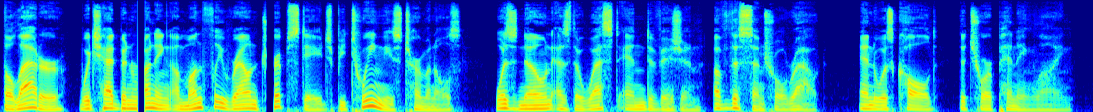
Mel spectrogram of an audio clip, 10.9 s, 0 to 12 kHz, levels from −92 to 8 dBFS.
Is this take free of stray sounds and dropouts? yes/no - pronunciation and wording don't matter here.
no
